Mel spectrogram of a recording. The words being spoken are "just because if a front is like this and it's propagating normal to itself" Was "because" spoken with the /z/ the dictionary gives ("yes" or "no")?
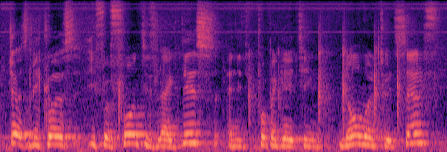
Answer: yes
